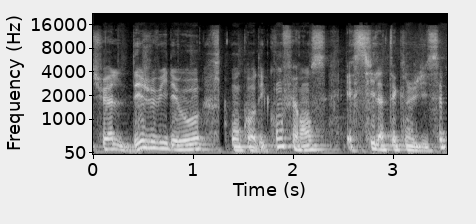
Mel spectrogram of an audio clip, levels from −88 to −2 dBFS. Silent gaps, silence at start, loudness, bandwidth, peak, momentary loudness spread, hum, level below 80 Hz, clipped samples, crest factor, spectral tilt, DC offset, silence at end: none; 0 s; -15 LUFS; 16.5 kHz; -4 dBFS; 5 LU; none; -40 dBFS; under 0.1%; 12 dB; -5 dB/octave; under 0.1%; 0 s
